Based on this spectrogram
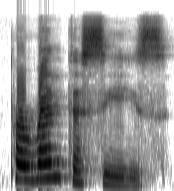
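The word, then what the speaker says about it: parentheses: the sentence in parenthesis make sure you pronounce the E's parenthesis and a lot of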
